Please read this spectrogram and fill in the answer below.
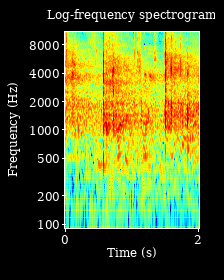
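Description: Indoor hockey play in a sports hall: a few sharp clicks of sticks striking the ball on the wooden floor, two of them about a second and a half in, over a steady background of players' and spectators' voices.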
